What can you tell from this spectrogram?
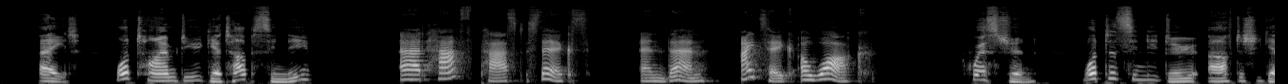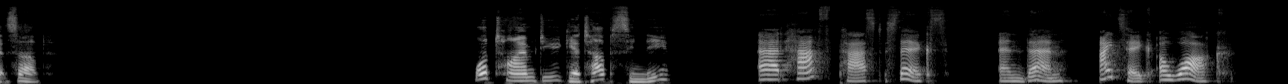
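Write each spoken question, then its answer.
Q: What does Cindy do after she gets up?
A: She takes a walk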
